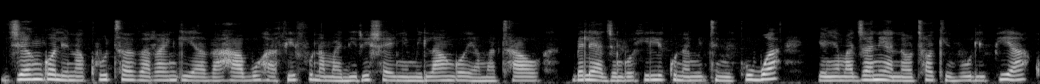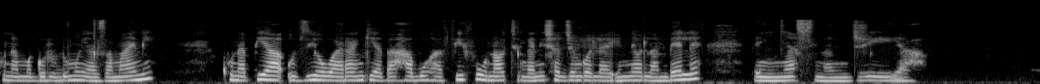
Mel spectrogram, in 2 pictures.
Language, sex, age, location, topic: Swahili, female, 18-24, Mombasa, government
